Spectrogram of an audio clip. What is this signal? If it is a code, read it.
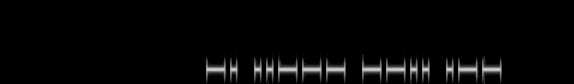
Morse code, heard as a keyed tone, about 20 wpm, 700 Hz. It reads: N2ZW
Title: USA Call Signs - 4 Characters - Repeated 2x - 20wpm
